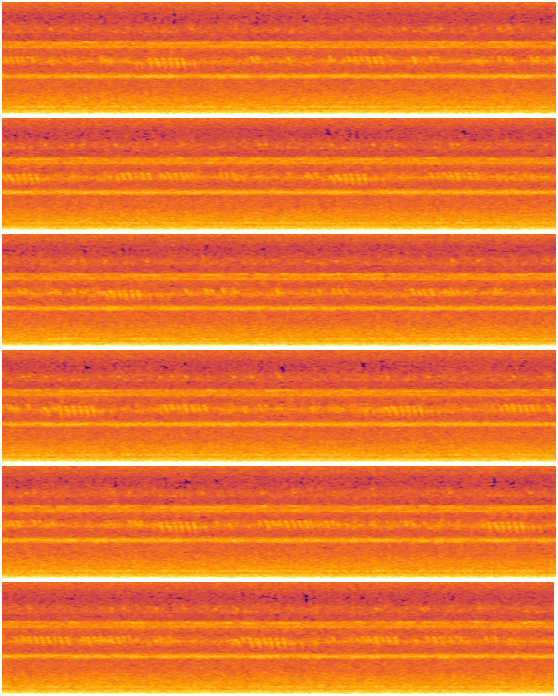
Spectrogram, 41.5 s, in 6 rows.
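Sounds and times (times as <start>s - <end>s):
autumn insects chirping: 0.0s - 41.5s.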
